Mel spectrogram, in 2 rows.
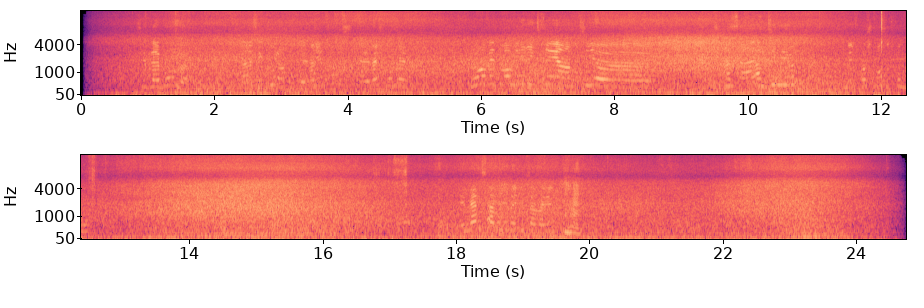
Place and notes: Rottingdean, The City of Brighton and Hove, Royaume-Uni - BINAURAL Sea on the Undercliff Walk
BINAURAL RECORDING (have to listen with headphones!!)
Cycling and skating along the sea, beside cliffs!
Brighton, The City of Brighton and Hove, UK, 9 August 2013, 16:33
